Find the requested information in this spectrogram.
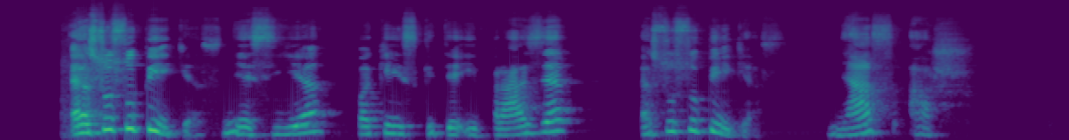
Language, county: Lithuanian, Marijampolė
